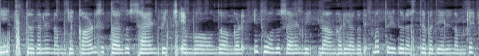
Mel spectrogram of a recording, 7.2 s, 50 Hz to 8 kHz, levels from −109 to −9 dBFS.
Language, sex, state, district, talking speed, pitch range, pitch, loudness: Kannada, female, Karnataka, Dharwad, 160 wpm, 205-230 Hz, 215 Hz, -17 LUFS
